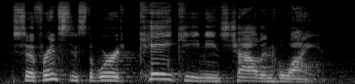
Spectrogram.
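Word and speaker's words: keiki: for instance the word k key means child in Hawaiian the EI isn't pronounced as separate vowels it's pronounced as a you don't go and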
